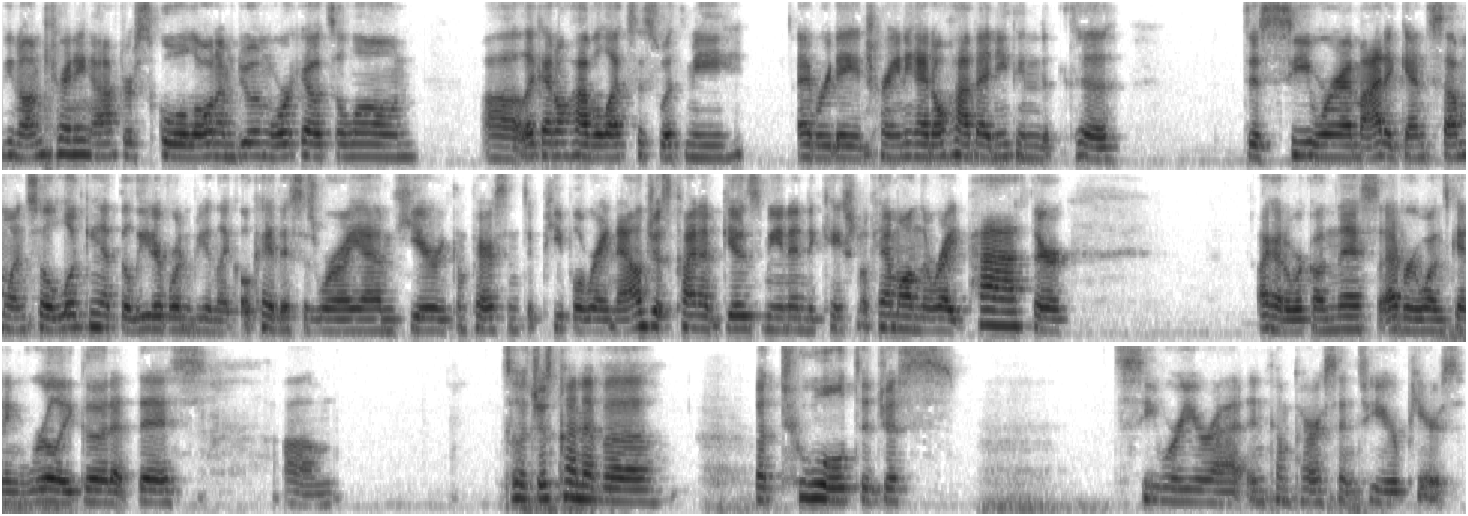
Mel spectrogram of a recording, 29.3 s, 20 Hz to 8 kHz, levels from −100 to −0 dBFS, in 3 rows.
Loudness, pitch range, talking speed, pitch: -25 LUFS, 165-190 Hz, 210 wpm, 175 Hz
